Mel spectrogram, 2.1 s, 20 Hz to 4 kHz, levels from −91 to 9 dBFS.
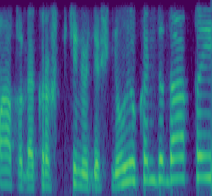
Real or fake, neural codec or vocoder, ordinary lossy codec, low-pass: fake; vocoder, 44.1 kHz, 80 mel bands, Vocos; Opus, 64 kbps; 3.6 kHz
